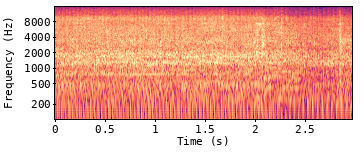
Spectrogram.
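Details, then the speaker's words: Single-cylinder farm mower engine, warmed up and running steadily under load with a slightly uneven beat; it smokes as it warms, oil drops reach the carburetor, and a blown head gasket is suspected; engine smoking. "but I think you can see the motor's getting warm you can see how it smokes"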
